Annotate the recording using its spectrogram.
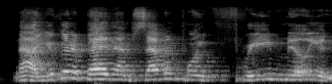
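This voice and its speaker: Loud speech at a very slow pace, with audible echo from the room. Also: woman. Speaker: public commenter at county meeting. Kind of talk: public comment.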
